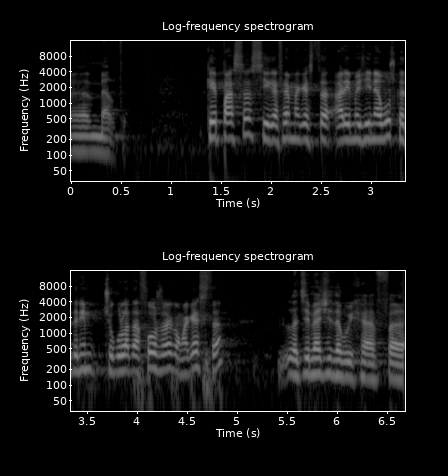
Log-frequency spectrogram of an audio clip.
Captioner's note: non-english speech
